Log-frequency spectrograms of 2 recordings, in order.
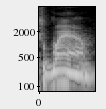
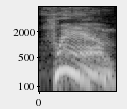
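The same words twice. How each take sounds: First: It is said flatly, without energy. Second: It is said with lively enthusiasm.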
